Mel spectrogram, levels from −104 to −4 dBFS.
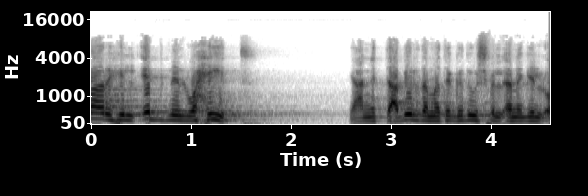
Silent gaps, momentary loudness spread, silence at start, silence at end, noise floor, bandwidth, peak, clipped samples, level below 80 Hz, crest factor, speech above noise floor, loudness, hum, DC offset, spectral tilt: none; 9 LU; 0 s; 0 s; -64 dBFS; 7.6 kHz; -2 dBFS; under 0.1%; -46 dBFS; 14 dB; 50 dB; -15 LUFS; none; under 0.1%; -8.5 dB/octave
